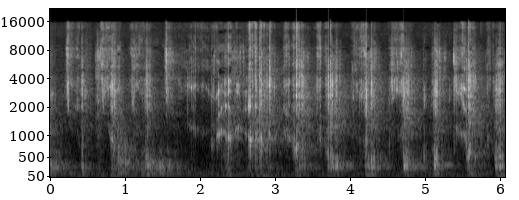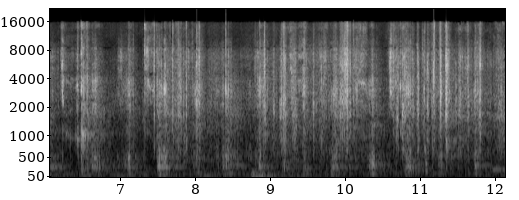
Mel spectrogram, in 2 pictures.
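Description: Hard clear ice being bitten and chewed up close: a fast, irregular run of sharp crunches and cracks as the chunks break between the teeth.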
